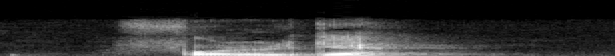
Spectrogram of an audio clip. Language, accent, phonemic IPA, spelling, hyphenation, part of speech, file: German, Austria, /ˈfɔlɡə/, Folge, Fol‧ge, noun, De-at-Folge.ogg
- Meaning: 1. sequence 2. consequence 3. episode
